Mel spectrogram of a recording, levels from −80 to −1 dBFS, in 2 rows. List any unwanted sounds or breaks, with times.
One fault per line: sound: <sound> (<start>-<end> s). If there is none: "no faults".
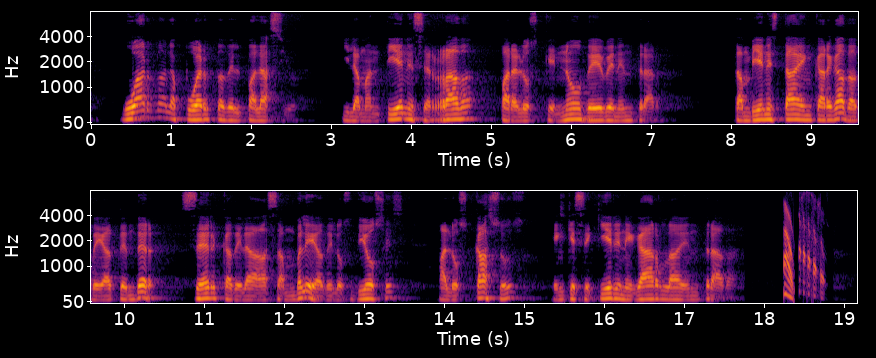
sound: chirp (18.2-18.8 s)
